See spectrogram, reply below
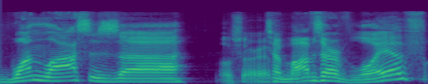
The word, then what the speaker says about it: Evloev: Evloev.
